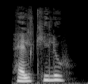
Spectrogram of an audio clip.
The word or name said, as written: halvkilo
